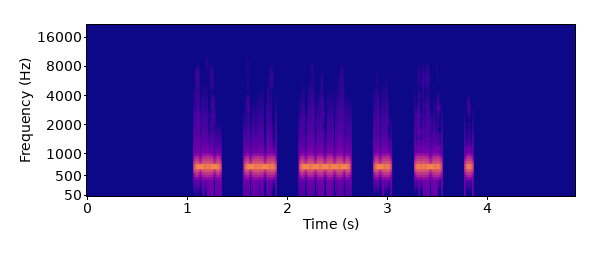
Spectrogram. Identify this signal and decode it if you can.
Morse code, heard as a keyed tone, about 52 wpm, spaced as for 24 wpm, 700 Hz. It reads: KC0NFE
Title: USA Call Signs - 4x Character Spacing - 50wpm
